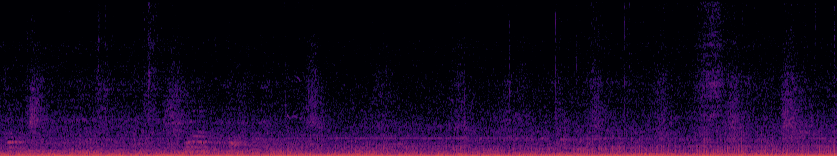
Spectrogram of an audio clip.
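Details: Domestic cat purring steadily, a low continuous rumbling throb with no breaks across the whole stretch, a few faint soft clicks and rustles above it.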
